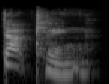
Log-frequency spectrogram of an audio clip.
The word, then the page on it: duckling: British English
